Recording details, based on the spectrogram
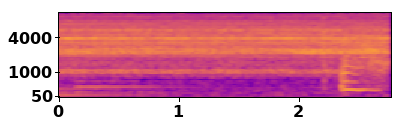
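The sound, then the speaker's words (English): A steady, raspy electric buzz drones on without pause, then jumps to a louder, harsher burst just before the end, like an alarm clock buzzing. No voices are heard. “Your alarm to wake you up. Turn it off.”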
